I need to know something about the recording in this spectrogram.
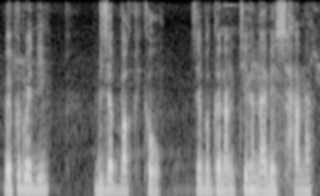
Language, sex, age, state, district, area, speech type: Bodo, male, 18-30, Assam, Baksa, rural, spontaneous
